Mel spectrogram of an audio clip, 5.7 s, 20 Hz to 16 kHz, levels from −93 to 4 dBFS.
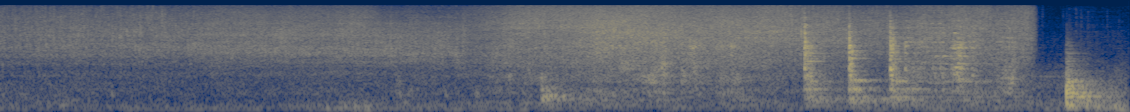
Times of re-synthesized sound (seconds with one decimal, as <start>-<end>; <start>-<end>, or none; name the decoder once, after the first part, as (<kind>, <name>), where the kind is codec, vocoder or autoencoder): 1.0-3.9 (autoencoder, DAC-VAE)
